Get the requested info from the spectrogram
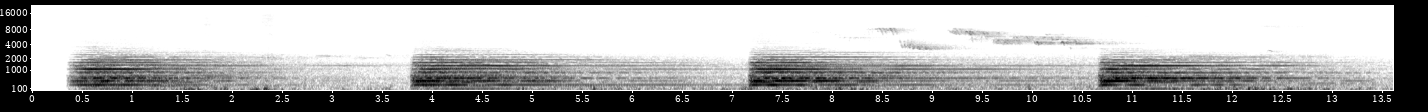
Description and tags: Bells Bong
Dong-dong-dong-dong
bell, bells, bong, chime, church, clock, dong, ring, ringing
